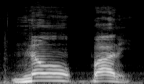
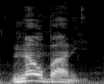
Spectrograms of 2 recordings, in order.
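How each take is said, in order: First: Nobody stretched out slowly; slow right down on each part of nobody; nobody, slow and emphatic; drawn-out emphatic nobody. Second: Said in the usual way. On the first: Real, not acted. Repeats word for emphasis.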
